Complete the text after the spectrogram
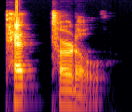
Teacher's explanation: اما اگر به این لغت pet turtle نگاه بکنید، وقتی ما اینو میخوایم از gemination استفاده بکنیم، لغت تی که یک در واقع unvoiced blocked consonant هست رو یه مقدار نگه میداریم، هولد میکنیم قبل از اینکه کامل ریلیسش بکنیم. پس تلفظش میشه چیزی شبیه pet turtle.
